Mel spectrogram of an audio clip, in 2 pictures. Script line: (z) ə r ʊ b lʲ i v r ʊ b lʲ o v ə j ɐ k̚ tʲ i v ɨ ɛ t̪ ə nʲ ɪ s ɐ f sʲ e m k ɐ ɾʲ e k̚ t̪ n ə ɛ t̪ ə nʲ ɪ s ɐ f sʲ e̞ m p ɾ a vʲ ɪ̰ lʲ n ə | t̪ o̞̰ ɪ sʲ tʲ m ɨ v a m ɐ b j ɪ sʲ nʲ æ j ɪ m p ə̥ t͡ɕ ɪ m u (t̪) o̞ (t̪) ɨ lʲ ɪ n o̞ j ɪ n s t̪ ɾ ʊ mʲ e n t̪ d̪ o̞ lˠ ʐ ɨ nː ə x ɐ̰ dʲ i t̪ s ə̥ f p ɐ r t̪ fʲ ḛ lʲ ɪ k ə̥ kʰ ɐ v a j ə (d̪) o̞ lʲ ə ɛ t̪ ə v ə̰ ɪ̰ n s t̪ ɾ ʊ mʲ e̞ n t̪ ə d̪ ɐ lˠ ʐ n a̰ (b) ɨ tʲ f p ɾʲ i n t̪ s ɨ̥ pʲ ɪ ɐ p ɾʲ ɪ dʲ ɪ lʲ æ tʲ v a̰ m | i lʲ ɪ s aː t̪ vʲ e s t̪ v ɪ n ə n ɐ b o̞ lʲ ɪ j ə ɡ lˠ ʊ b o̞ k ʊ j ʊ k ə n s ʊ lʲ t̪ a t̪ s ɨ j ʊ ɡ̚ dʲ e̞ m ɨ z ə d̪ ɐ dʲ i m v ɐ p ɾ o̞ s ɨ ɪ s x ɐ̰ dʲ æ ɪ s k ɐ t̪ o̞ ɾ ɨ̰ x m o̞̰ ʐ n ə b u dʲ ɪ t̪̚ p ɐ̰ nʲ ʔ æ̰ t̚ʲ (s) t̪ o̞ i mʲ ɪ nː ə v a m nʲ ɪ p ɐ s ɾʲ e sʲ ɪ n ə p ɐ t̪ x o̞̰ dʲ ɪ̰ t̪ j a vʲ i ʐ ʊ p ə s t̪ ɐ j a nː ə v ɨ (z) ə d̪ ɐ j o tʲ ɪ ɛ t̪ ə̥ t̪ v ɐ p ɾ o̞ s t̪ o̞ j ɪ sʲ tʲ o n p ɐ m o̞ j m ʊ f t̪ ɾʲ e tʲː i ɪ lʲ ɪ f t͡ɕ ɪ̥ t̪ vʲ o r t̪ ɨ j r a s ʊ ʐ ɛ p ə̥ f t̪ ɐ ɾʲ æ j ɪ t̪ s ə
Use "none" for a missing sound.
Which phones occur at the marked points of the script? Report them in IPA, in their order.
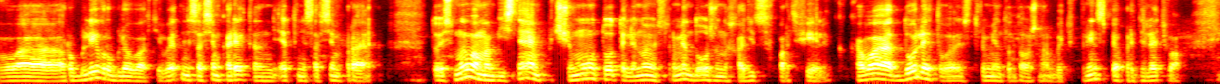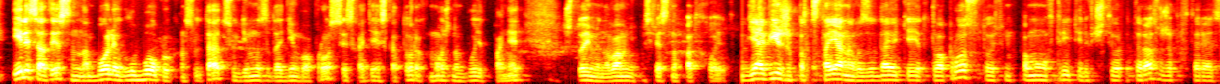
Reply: v, t̪, t̪, d̪, b, ʂ, z

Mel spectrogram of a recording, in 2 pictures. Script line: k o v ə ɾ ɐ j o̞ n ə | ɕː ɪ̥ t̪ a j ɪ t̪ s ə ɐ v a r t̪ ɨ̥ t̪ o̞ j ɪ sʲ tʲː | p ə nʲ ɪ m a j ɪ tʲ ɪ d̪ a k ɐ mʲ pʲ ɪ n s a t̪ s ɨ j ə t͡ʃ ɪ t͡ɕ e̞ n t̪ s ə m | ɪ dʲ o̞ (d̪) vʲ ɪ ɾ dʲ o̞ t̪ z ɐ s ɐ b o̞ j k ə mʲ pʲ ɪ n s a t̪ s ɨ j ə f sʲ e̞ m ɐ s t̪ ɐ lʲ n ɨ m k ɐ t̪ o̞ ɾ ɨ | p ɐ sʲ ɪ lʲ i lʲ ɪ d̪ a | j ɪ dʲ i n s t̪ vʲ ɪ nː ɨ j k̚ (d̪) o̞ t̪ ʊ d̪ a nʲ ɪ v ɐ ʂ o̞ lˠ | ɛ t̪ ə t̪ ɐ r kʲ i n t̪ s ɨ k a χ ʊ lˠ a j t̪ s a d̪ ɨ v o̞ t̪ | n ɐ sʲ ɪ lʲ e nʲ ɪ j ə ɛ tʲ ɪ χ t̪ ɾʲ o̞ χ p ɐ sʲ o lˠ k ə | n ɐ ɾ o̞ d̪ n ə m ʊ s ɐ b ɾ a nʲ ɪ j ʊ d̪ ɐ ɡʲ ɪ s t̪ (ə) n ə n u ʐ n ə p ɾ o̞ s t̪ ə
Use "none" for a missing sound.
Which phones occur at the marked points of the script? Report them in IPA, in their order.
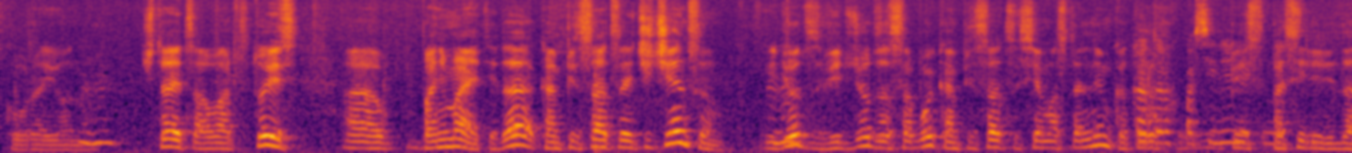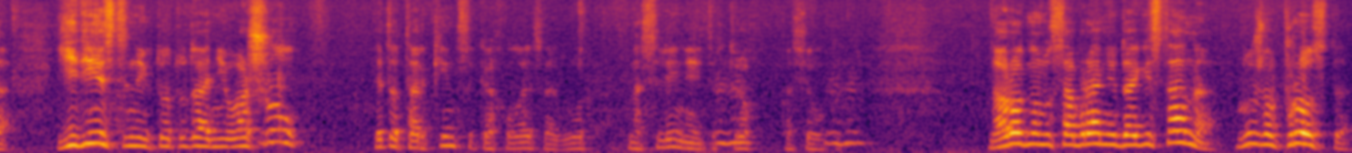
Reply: t̪, t̪, a

